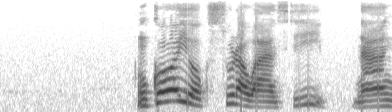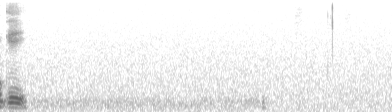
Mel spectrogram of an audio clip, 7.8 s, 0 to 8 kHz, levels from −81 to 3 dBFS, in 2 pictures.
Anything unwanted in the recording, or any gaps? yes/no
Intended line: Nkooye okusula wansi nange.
no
